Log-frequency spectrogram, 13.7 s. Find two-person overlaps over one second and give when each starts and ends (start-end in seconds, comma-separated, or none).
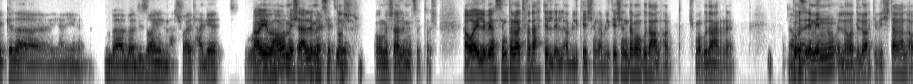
3.8-5.3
